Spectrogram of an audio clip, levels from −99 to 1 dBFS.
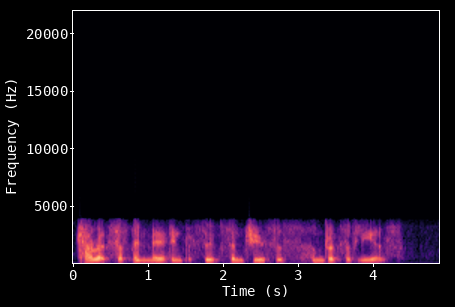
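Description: Throughout, the AMR narrowband mobile codec squeezes the speech into a 300 Hz to 3.5 kHz band with heavy buzzy, synthetic damage, which fits a low mode near 5.9 kbps. A spectrogram shows nothing above 3.5 kHz.

Lost AMR speech frames follow at 1.18 to 1.28 s, roughly 80 ms. The decoder repeats stale settings at falling gain, so the sound smears and dips. A waveform shows a brief sagging envelope. At 2.9 to 3.23 s, scattered losses covering about 200 ms cause repeated warbling dropouts. At 4.54 to 4.68 s, a mostly continuous gap of about 100 ms fades toward silence, and the spectrogram blurs into smeared harmonics.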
